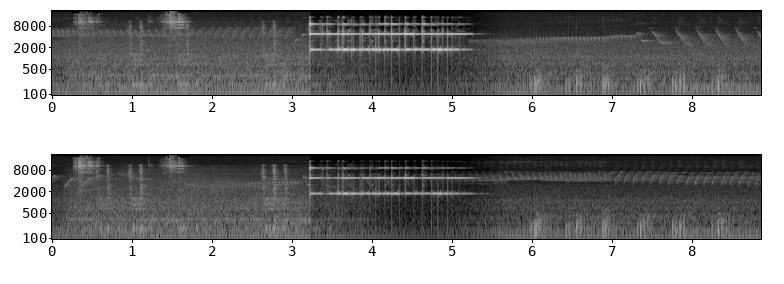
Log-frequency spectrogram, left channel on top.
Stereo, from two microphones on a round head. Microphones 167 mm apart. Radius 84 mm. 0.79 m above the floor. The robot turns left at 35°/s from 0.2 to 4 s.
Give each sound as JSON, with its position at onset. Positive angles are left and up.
{"t": 0.3, "sound": "keys jangling", "side_deg": -30, "distance_m": 0.6}
{"t": 3.2, "sound": "a bell", "side_deg": 25, "distance_m": 0.5}
{"t": 6.0, "sound": "tapping", "side_deg": 70, "distance_m": 5.5}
